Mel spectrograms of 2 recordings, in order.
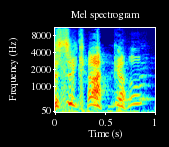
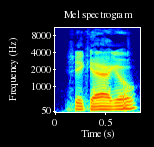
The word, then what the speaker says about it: Chicago: You eat the A a little bit. – Chicago. – Chicago.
